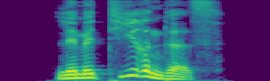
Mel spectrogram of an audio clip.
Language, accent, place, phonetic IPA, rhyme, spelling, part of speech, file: German, Germany, Berlin, [limiˈtiːʁəndəs], -iːʁəndəs, limitierendes, adjective, De-limitierendes.ogg
- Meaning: strong/mixed nominative/accusative neuter singular of limitierend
